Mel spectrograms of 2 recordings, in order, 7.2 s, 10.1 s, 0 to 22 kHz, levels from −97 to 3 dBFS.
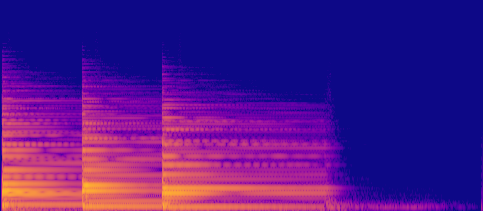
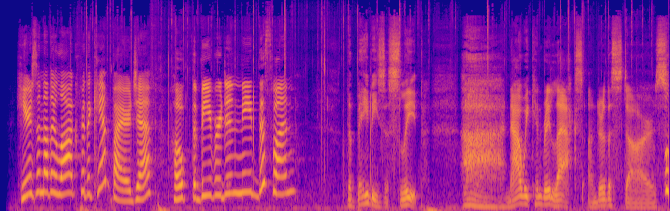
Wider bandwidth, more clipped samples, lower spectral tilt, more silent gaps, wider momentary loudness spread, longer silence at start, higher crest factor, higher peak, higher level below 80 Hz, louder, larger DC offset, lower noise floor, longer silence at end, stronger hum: second, 5.2 kHz vs over 20 kHz; neither; first, -10.5 dB/octave vs -2.5 dB/octave; neither; first, 22 LU vs 12 LU; second, 0 s vs 0.25 s; about the same, 20 dB vs 20 dB; about the same, -4 dBFS vs -2 dBFS; about the same, -44 dBFS vs -46 dBFS; second, -22 LUFS vs -19 LUFS; neither; first, -84 dBFS vs -42 dBFS; first, 2.25 s vs 0 s; neither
